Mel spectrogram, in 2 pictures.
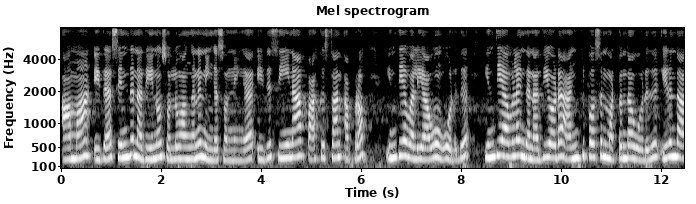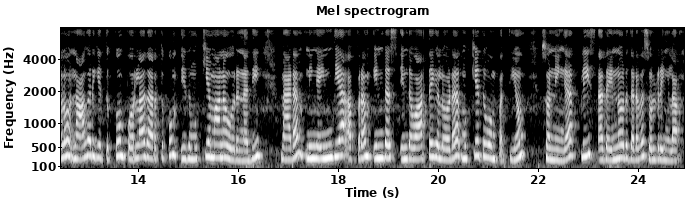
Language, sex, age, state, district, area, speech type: Tamil, female, 30-45, Tamil Nadu, Chennai, urban, read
